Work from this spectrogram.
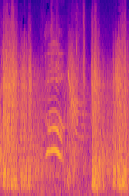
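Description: Gunfire in a film action scene: loud, close bursts of shots and blasts with ringing, whistling tails, interrupted by a short gap before more firing.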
